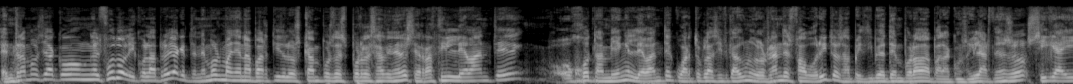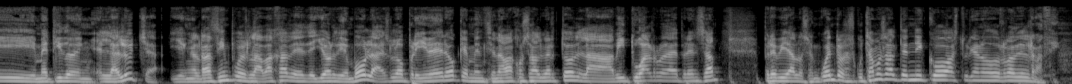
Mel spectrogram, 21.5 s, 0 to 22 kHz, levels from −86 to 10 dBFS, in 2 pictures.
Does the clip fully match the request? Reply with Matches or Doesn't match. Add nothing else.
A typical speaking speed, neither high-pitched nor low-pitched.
Doesn't match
